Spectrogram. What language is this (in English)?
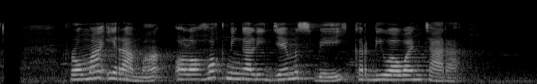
Sundanese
